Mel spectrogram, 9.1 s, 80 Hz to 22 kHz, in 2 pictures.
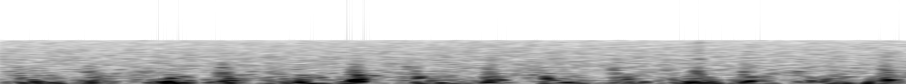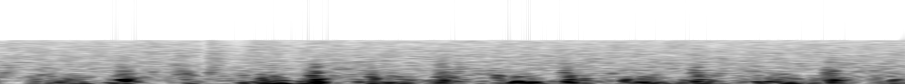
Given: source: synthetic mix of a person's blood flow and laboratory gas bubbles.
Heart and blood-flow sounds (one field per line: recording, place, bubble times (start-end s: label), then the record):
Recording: Doppler ultrasound of blood flow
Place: precordium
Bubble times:
3.40-3.56 s: bubbles
From the record:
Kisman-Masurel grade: 211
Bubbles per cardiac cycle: several, 3 to 8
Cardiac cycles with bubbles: 1 to 10%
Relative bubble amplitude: barely perceptible (0.100 to 0.250)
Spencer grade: 1 (occasional bubble signal discernible with the cardiac motion signal, with majority of cardiac periods free of bubbles)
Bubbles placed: anywhere in the cardiac cycle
